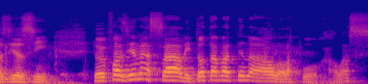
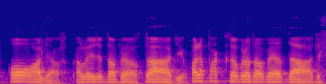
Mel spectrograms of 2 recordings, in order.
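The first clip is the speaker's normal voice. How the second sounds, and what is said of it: Imitates another person's voice. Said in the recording (Portuguese): “uma imitação que eu fazia, que era do Clodovil”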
